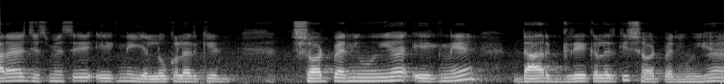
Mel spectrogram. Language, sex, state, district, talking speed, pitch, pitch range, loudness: Hindi, male, Uttar Pradesh, Lucknow, 175 wpm, 150 Hz, 135-160 Hz, -18 LUFS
